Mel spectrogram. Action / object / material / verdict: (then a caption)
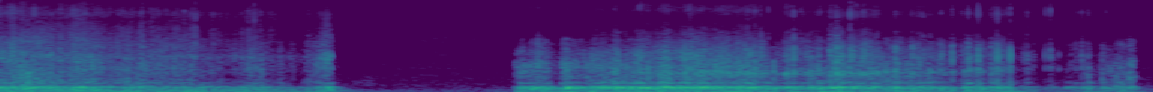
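scrape / foam microphone windscreen / foam / none. Red-painted nails scratch the sides and top of a black foam windscreen on a Blue Yeti Pro microphone, making a dense, muffled, low rumbling scrape directly into the mic. The scratching cuts to near silence for about a second, then resumes just as loud and fades slightly at the end.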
